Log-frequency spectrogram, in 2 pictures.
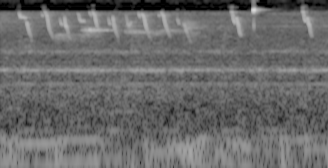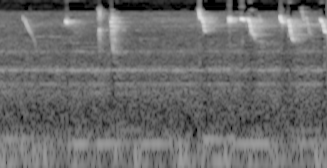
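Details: Canário da terra (saffron finch) opens with a quick string of short high notes, pauses with scattered chips, then closes with a loud cluster of bright chirps, over a constant low hum.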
